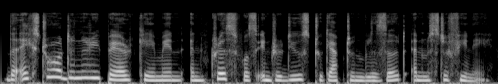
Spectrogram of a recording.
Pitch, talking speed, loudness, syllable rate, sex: 215 Hz, 180 wpm, -17 LUFS, 5.3 syllables/s, female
